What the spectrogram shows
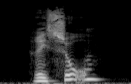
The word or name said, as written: rhizom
